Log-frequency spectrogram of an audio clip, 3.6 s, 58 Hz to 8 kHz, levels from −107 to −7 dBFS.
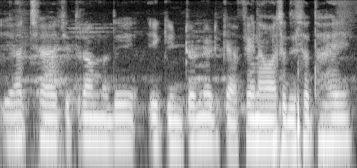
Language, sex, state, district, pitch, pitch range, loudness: Marathi, male, Maharashtra, Washim, 125 Hz, 120-125 Hz, -17 LUFS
